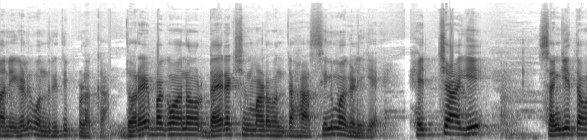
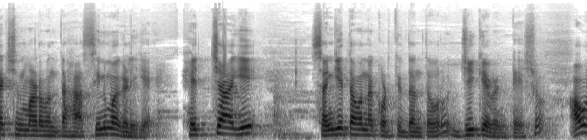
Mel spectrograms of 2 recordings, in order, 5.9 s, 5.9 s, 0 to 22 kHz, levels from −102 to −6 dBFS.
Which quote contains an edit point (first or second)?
first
